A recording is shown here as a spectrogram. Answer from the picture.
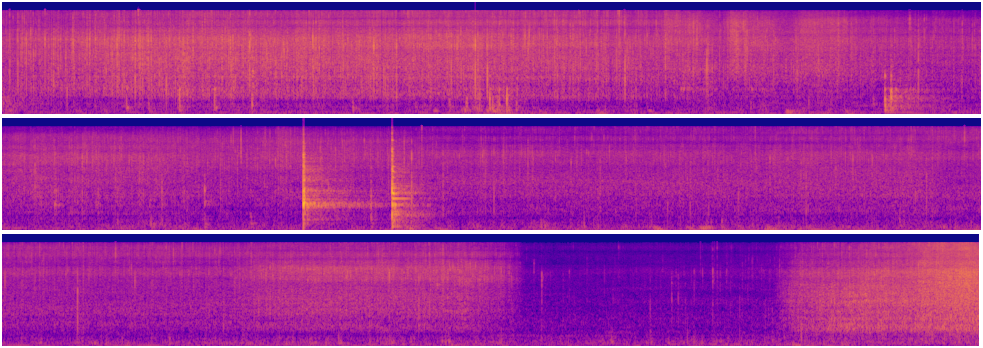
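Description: Food frying and sizzling in a hot pan, a steady crackling hiss, with two sharp clinks about halfway through. Near the end the sizzling cuts out for about two seconds, then comes back louder.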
